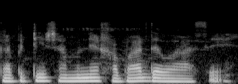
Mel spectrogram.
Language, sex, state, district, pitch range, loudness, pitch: Bengali, female, Assam, Hailakandi, 145-160 Hz, -16 LUFS, 150 Hz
